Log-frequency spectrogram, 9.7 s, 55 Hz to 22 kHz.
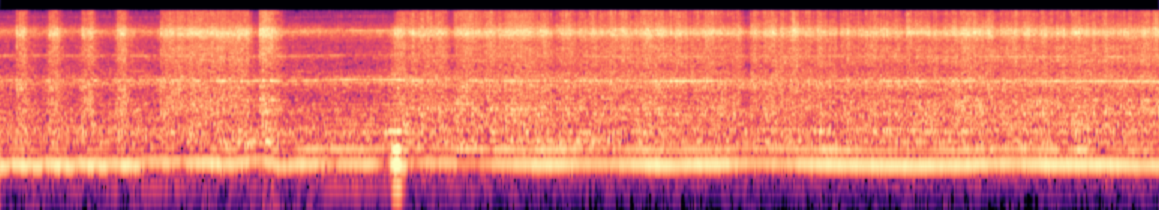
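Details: Kirby Sentria 2 vacuum with a very slack tech drive belt: steady motor whine with a brief shift and a single thump as the stroke reverses from forward to back; noise suspected from the tech drive, belt being replaced.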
